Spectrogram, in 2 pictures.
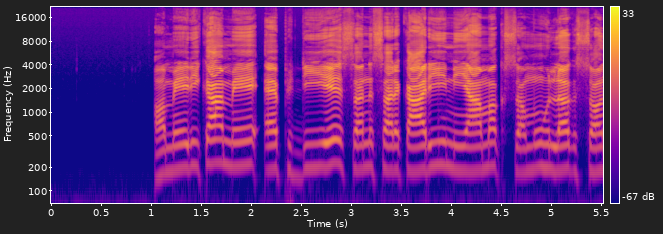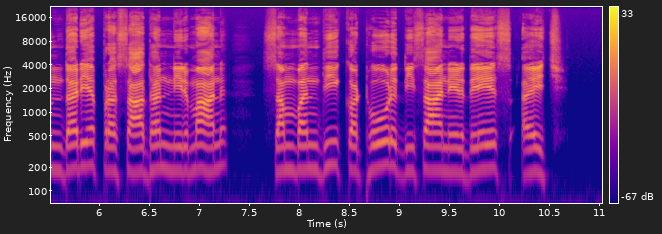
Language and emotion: Maithili, neutral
